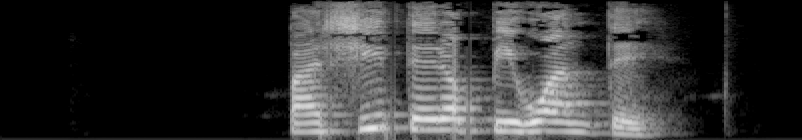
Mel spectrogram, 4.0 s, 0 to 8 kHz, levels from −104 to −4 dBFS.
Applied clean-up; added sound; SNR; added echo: none; none; none; none.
